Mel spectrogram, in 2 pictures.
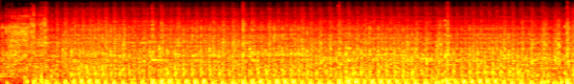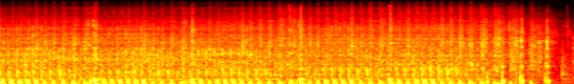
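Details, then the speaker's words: Neglected Craftsman riding mower engine, low on oil, run outside with choke worked by hand to lower idle; uneven single-cylinder firing, hunting, stumbling, owner suspects bottom-end knocking, later diagnosed bad head gasket or piston rings; rough idle. "And see, I can't tell. And I can't really keep it running long enough either to even be able to test everything else out."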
